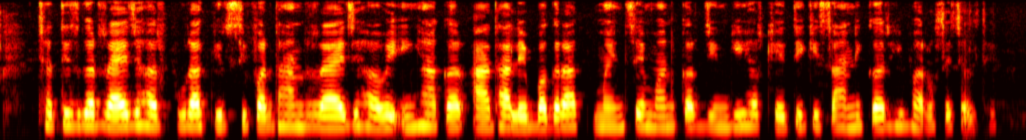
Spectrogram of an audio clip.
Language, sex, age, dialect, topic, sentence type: Chhattisgarhi, female, 18-24, Northern/Bhandar, agriculture, statement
